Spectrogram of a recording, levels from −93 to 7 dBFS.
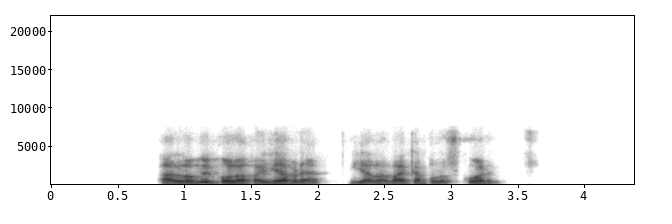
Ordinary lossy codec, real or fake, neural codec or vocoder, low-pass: Opus, 32 kbps; fake; codec, 16 kHz, 4 kbps, FreqCodec, smaller model; 7.2 kHz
